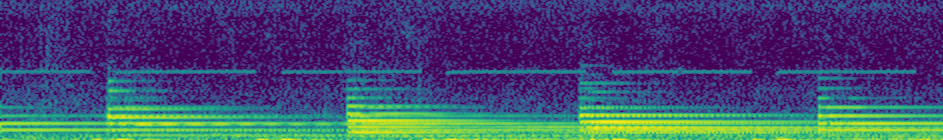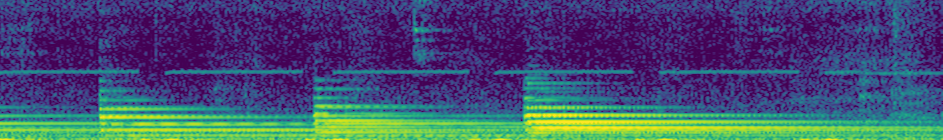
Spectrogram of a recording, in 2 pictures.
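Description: Tubular bells (orchestral chimes) struck with hammers, sounding a ringing chord of a few notes about every one and a half seconds, seven strikes in all. Each chord is left to ring on and overlaps the next.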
